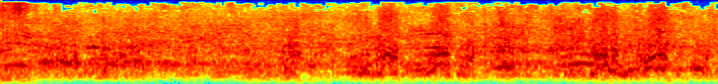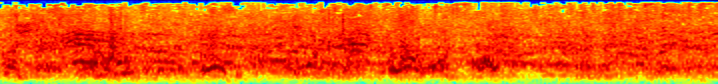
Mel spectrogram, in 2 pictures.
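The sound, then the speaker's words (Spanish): Dogs fighting in a crowded venue full of betting spectators. A dense, loud crowd roar of chatter and shouting runs throughout, with occasional barks breaking through the din. “Nick llega a una zona del local donde está teniendo lugar una pelea de perros.”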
